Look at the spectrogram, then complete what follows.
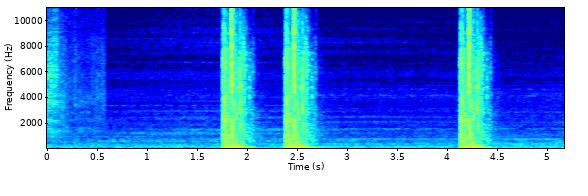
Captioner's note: objects clanging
